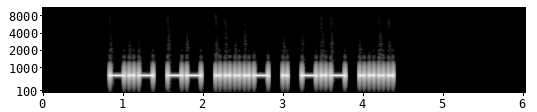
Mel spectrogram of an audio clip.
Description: Morse code, heard as a keyed tone, about 20 wpm, 700 Hz. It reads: KM4EKH
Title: Speed Racing - USA Call Signs 17wpm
